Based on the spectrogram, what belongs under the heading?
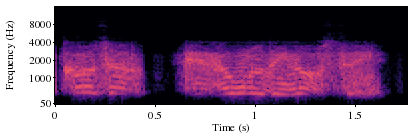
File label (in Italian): player killed ally, mood low, speech it; War Thunder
